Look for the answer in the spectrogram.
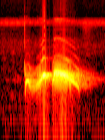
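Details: Spotted dove for luring giving a single soft coo: a short rising note running into a longer, slightly arched coo that fades out.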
